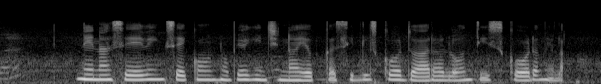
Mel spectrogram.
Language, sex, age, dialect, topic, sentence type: Telugu, female, 18-24, Utterandhra, banking, question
